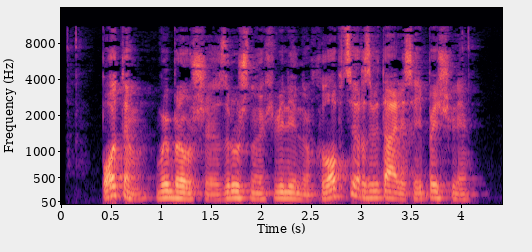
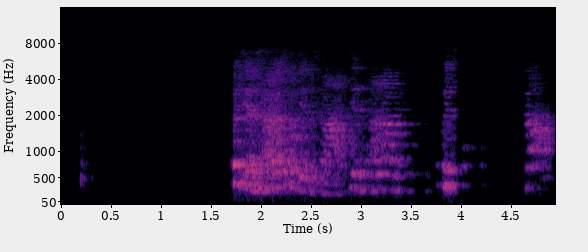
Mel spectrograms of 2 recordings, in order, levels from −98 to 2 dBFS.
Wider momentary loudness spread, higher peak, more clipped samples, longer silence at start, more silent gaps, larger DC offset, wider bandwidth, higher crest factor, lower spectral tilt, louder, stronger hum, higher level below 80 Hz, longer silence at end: second, 5 LU vs 10 LU; first, -2 dBFS vs -34 dBFS; neither; first, 0.4 s vs 0.2 s; second, none vs 0.34-1.66 s, 4.40-4.61 s; neither; first, 11.5 kHz vs 7.4 kHz; about the same, 18 dB vs 20 dB; first, -4.5 dB/octave vs 0 dB/octave; first, -19 LUFS vs -52 LUFS; neither; first, -50 dBFS vs under -90 dBFS; first, 0.25 s vs 0 s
